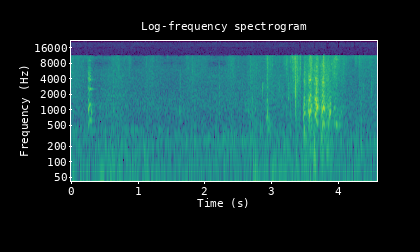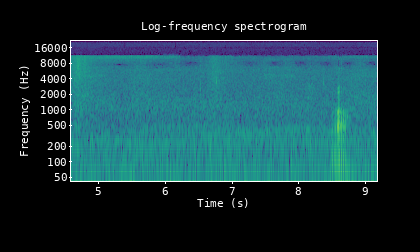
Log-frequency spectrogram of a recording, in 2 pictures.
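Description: Chicken in the survival game DayZ clucks in a quick rattling burst, then gives a single shorter call later, both faint against a quiet outdoor background.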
